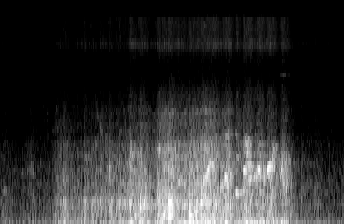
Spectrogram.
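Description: Wind rustles the leaves of the trees.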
